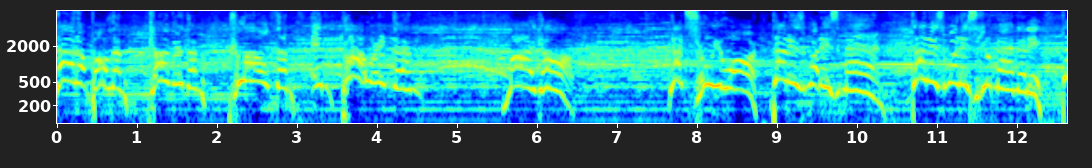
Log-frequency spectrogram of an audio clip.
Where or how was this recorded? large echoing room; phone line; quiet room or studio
large echoing room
